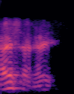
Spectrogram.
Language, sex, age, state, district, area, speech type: Hindi, male, 30-45, Uttar Pradesh, Mau, rural, conversation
